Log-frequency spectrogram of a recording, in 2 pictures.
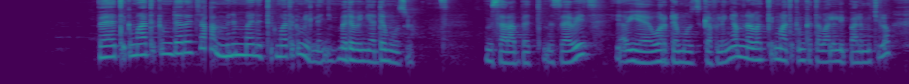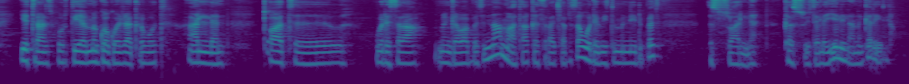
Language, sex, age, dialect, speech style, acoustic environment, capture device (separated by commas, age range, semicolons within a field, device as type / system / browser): Amharic, female, 35-44, Ethiopia - Gojjam, happy, music, mobile / Linux / Chrome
